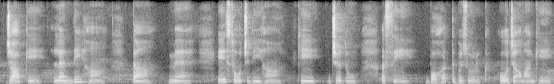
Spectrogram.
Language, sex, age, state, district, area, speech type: Punjabi, female, 30-45, Punjab, Ludhiana, urban, spontaneous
